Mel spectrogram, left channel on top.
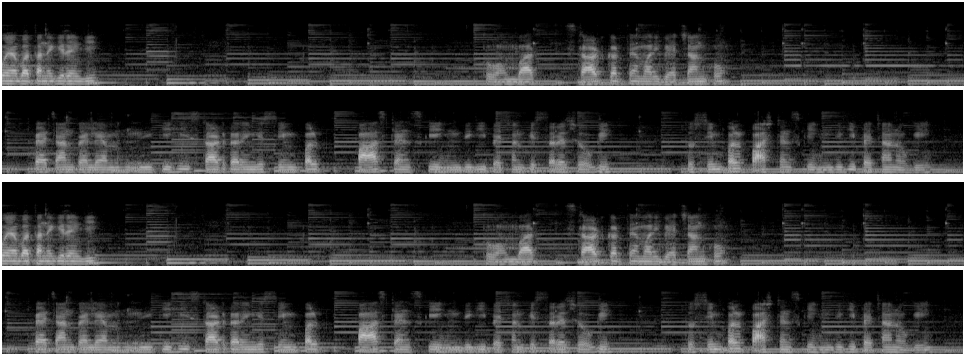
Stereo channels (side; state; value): both; normal; correlation 0.74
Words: यहाँ बताने की रहेंगी। तो हम बात स्टार्ट करते हैं हमारी पहचान को। पहचान पहले हम हिंदी की ही स्टार्ट करेंगे। सिंपल पास्ट टेंस की हिंदी की पहचान किस तरह से होगी। तो सिंपल पास्ट टेंस की हिंदी की पहचान होगी,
